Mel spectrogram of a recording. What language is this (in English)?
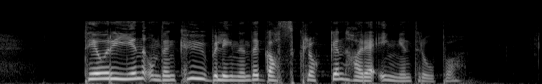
Norwegian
